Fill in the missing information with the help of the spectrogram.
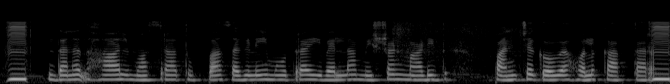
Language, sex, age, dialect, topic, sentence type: Kannada, female, 31-35, Northeastern, agriculture, statement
